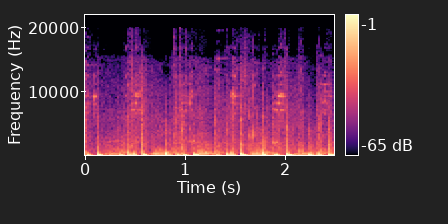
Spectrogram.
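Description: Horse hooves clip-clop in Red Dead Redemption II, a steady run of close, distinct footfalls with a galloping rhythm and no talk over them.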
